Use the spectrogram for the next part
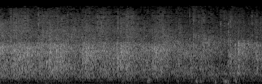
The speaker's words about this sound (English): Thank you. Let's give him a hand. Speaking of applause.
